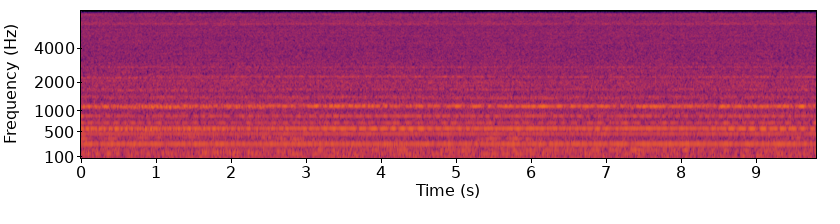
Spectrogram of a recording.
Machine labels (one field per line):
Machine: fan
